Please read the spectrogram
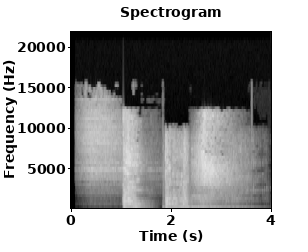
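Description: Intro sound effect: a rising whoosh, a sudden loud sound falling in pitch about a second in, then a loud tiger roar that rumbles for about two seconds and fades out.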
